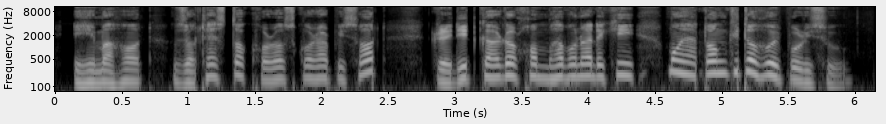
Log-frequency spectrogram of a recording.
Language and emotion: Assamese, fearful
